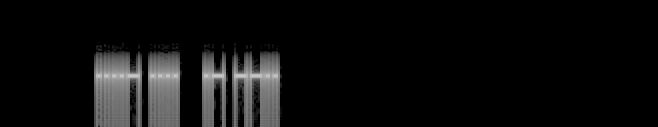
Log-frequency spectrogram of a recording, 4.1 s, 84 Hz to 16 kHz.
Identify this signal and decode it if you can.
Morse code, heard as a keyed tone, about 50 wpm, 700 Hz. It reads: 4H AZ
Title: Winter Field Day Exchanges Encore 50wpm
